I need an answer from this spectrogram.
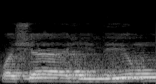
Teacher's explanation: tanwin bertemu waw idgham ma'al gunnah dia kena masuk hidung lah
